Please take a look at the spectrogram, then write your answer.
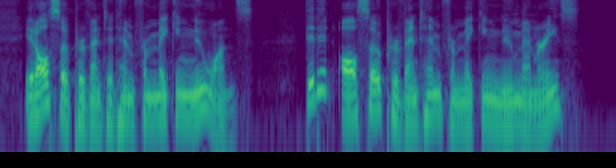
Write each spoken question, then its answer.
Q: Did it also prevent him from making new memories?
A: Yes, it also prevented him from making new memories.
